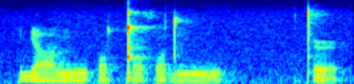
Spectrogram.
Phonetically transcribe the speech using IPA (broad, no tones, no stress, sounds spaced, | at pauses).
ʎ ɑː ŋ u ʔ ɔ ǃ ɔ x ɔ d uː | tʼ ə˞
